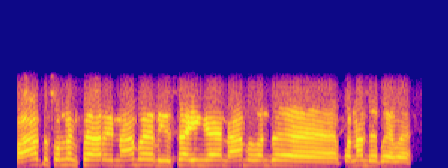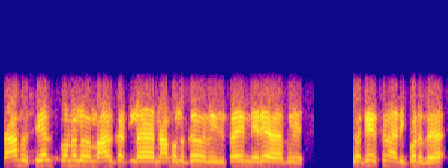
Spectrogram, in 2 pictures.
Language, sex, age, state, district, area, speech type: Tamil, male, 45-60, Tamil Nadu, Dharmapuri, rural, conversation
